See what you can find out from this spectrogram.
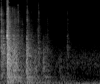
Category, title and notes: Sound effects > Objects / House appliances
Outdoor Fence Closing. Recorded from Zoom H1n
